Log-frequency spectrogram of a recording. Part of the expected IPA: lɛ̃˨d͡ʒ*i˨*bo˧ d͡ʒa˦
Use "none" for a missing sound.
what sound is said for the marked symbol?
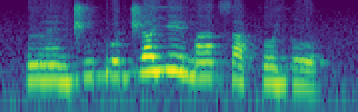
i˧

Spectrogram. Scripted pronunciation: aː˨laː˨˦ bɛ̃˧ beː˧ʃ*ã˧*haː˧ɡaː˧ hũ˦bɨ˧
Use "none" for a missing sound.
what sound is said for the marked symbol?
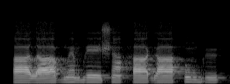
ã˧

